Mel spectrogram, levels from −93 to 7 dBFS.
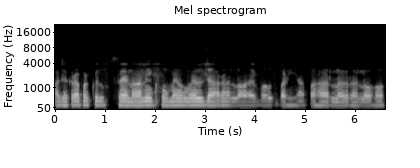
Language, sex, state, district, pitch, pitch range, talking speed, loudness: Magahi, male, Bihar, Lakhisarai, 135 Hz, 135-140 Hz, 155 wpm, -28 LUFS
